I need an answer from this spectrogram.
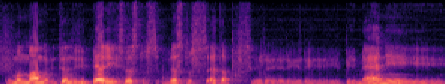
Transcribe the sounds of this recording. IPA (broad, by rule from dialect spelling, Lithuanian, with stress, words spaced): tɐɪ ˈmoːn ˈmɑːmɐ ˈtʲeːn ˈiː ˈpʲæːrʲeːjʊsʲɪ ˈʋʲeːˌsʊs tʊs ˈʋʲeːˌsʊs tʊs ˈæːtɐˌpʊs ˈɪr ɪr ɪr ˈiː pʲeːɪˈmʲæːnʲeː ˈiː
